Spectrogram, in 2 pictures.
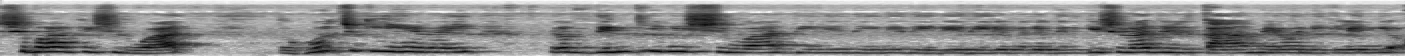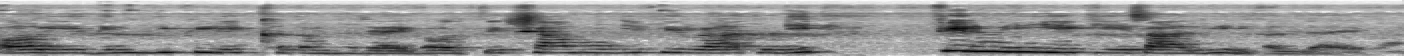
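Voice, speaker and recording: A woman with a high pitch and a dark, mellow tone talks at a moderate pace. Her intonation is lively, and her loudness swings widely. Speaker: family vlogger. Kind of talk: casual vlog chat.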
